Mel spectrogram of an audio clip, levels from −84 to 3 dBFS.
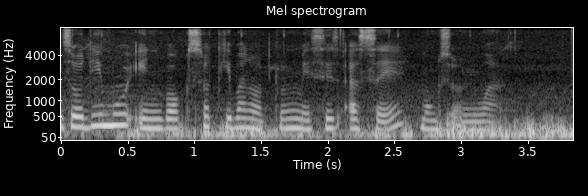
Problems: constant background noise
